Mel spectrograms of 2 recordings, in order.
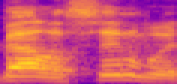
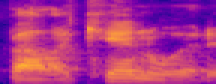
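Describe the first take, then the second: First: The middle consonant is a soft S sound. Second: The middle consonant is a hard K sound. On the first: The speaker is not from that town. The speaker calls it wrong. "If you pronounce it Ballasinwood" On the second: This is how the locals say it. The speaker calls it right. "it's pronounced Ballakinwood"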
